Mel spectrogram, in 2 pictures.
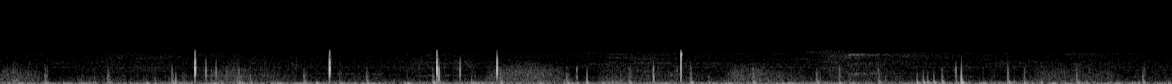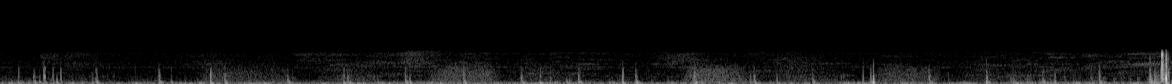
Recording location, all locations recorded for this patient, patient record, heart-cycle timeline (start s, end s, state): aortic valve (AV)
aortic valve (AV)+pulmonary valve (PV)
#Age: nan
#Sex: Female
#Height: nan
#Weight: nan
#Pregnancy status: True
#Murmur: Absent
#Murmur locations: nan
#Most audible location: nan
#Systolic murmur timing: nan
#Systolic murmur shape: nan
#Systolic murmur grading: nan
#Systolic murmur pitch: nan
#Systolic murmur quality: nan
#Diastolic murmur timing: nan
#Diastolic murmur shape: nan
#Diastolic murmur grading: nan
#Diastolic murmur pitch: nan
#Diastolic murmur quality: nan
#Outcome: Normal
#Campaign: 2015 screening campaign
0.00	13.96	unannotated
13.96	14.06	S2
14.06	14.34	diastole
14.34	14.46	S1
14.46	14.60	systole
14.60	14.70	S2
14.70	14.90	diastole
14.90	15.02	S1
15.02	15.14	systole
15.14	15.28	S2
15.28	15.52	diastole
15.52	15.66	S1
15.66	15.76	systole
15.76	15.90	S2
15.90	16.10	diastole
16.10	16.20	S1
16.20	16.32	systole
16.32	16.44	S2
16.44	16.65	diastole
16.65	16.76	S1
16.76	16.92	systole
16.92	17.02	S2
17.02	17.22	diastole
17.22	17.32	S1
17.32	17.48	systole
17.48	17.60	S2
17.60	17.82	diastole
17.82	17.90	S1
17.90	18.04	systole
18.04	18.18	S2
18.18	18.38	diastole
18.38	18.50	S1
18.50	18.66	systole
18.66	18.78	S2
18.78	19.00	diastole
19.00	19.10	S1
19.10	19.26	systole
19.26	19.34	S2
19.34	19.58	diastole
19.58	19.68	S1
19.68	19.84	systole
19.84	19.92	S2
19.92	20.16	diastole
20.16	20.26	S1
20.26	20.36	systole
20.36	20.50	S2
20.50	20.74	diastole
20.74	20.86	S1
20.86	21.00	systole
21.00	21.08	S2
21.08	21.34	diastole
21.34	21.46	S1
21.46	21.54	systole
21.54	21.66	S2
21.66	21.86	diastole
21.86	22.00	S1
22.00	22.12	systole
22.12	22.24	S2
22.24	22.46	diastole
22.46	22.58	S1
22.58	22.70	systole
22.70	22.80	S2
22.80	23.06	diastole
23.06	23.44	unannotated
